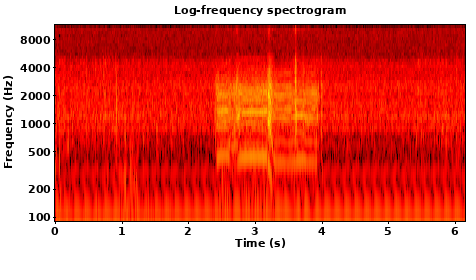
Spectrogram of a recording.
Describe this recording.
MacBook SuperDrive init.
H4n
experimental, contact-mic, piezo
